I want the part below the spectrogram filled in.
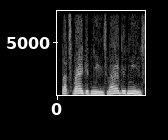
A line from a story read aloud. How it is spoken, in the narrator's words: said Malkin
